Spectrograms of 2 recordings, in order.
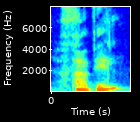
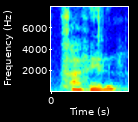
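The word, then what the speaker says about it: farvel: And when saying goodbye to someone, you can say fav, you can also say vis.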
